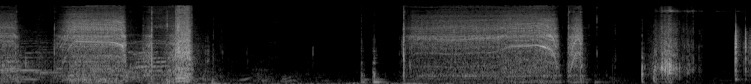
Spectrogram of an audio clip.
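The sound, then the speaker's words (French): A power saw bites into metal in two long, loud bursts of harsh, high grinding, separated by a pause with a few short clanks and clicks. A young woman in a tank top, wearing ear defenders, saws the metal in a second-basement workshop, throwing sprays of sparks. “Près de toi, au deuxième sous-sol, une jeune femme en débardeur et caterpillar scie du métal.”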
